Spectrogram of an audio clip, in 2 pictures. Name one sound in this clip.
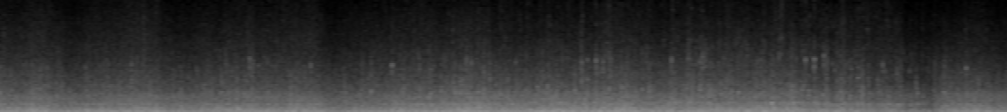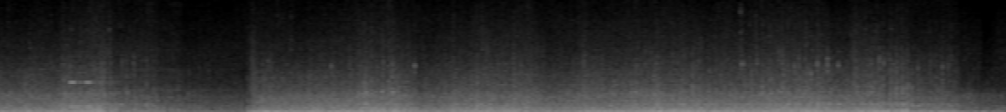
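A tank engine rumbles steadily as the tank drives over rough ground.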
